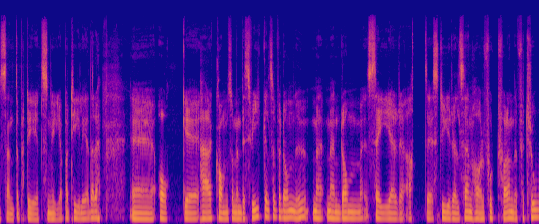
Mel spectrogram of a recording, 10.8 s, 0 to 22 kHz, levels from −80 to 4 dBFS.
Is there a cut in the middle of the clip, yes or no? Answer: yes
